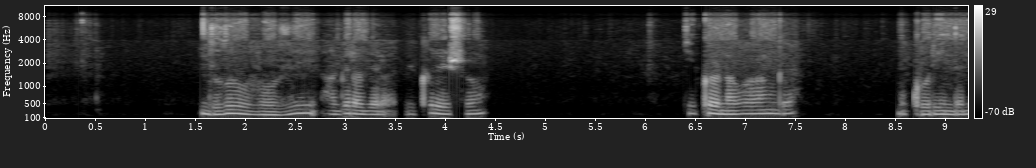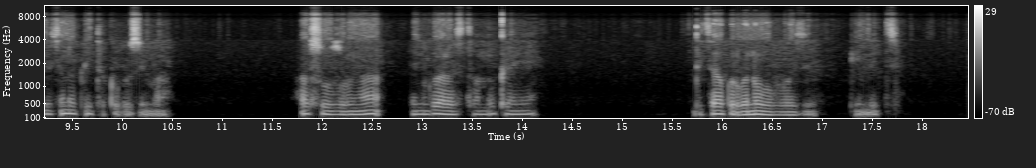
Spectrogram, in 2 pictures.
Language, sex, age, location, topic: Kinyarwanda, male, 18-24, Kigali, health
